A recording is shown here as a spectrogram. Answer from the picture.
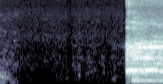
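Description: Near silence, then about one and a half seconds in a steady sound with held tones cuts in suddenly: music from a sound truck's loudspeaker passing in the street, picked up through a video-call microphone.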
